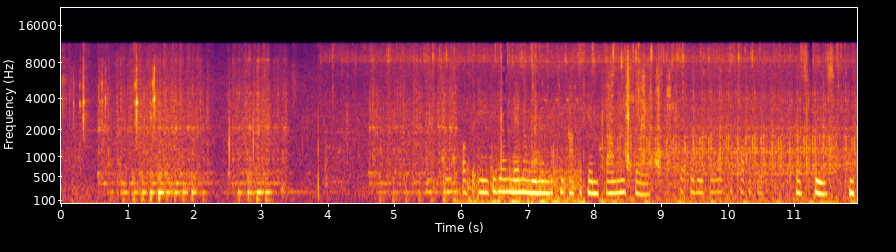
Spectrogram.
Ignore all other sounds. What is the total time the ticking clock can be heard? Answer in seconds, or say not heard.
not heard.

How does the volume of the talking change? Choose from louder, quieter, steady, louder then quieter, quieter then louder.
quieter then louder.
